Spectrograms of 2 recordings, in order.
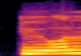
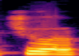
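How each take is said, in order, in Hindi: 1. इस अक्षर की शुरुआत सादी t की आवाज़ से होती है। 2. इस अक्षर की शुरुआत ch की आवाज़ से होती है। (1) "ट्यूल नहीं पढ़ना है" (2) "जब भी टी के बाद यू ए आता है तो टी का उच्चारण च करते हैं"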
